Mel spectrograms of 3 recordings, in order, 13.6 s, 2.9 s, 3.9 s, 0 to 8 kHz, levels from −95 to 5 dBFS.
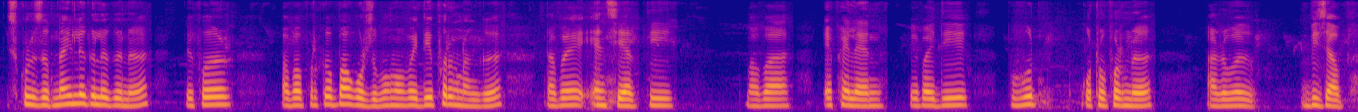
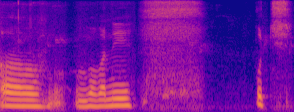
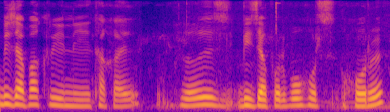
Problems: none marked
